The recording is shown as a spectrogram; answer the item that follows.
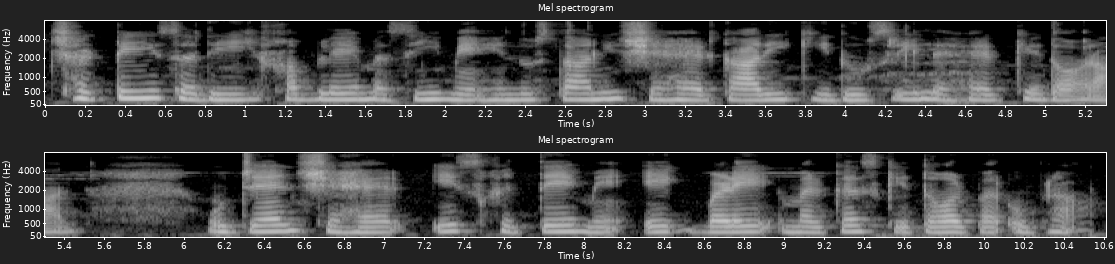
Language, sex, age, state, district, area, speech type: Urdu, female, 18-30, Telangana, Hyderabad, urban, read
